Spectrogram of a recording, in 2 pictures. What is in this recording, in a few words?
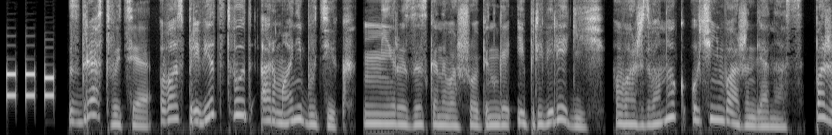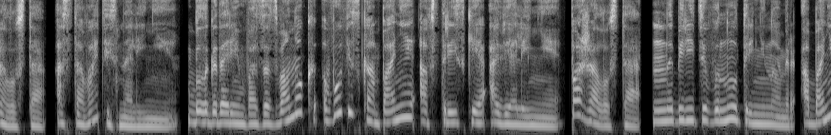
woman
